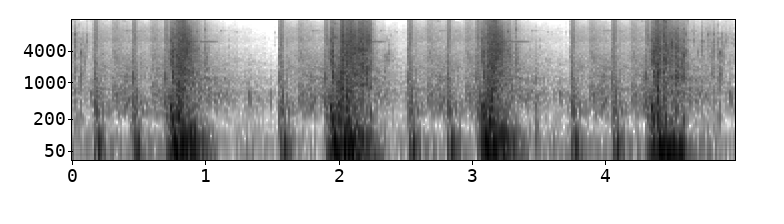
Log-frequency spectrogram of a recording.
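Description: Loud, close gunshots in the shooter game Black Squad, fired in evenly spaced short bursts of about five rounds, each burst a heavy thumping crack with a brief gap between.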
